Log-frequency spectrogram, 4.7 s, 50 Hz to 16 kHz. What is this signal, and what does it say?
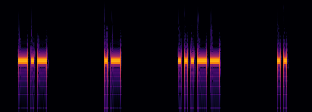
Morse code, heard as a keyed tone, about 25 wpm, spaced as for 9 wpm, 700 Hz. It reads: KA3I
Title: USA Call Signs - 6x Character Spacing - 25wpm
